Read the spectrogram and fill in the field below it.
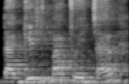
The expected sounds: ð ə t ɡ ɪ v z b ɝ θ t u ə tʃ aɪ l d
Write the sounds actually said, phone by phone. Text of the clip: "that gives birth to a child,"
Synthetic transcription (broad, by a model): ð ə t ɡ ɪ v b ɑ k t u ə tʃ aɪ l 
